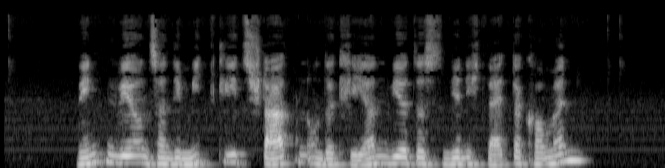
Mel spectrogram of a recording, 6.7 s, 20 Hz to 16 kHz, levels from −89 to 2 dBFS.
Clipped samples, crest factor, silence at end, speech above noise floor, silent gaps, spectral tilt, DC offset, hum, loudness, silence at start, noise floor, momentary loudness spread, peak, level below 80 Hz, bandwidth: under 0.1%; 18 dB; 0.8 s; 44 dB; none; -7 dB/octave; under 0.1%; none; -23 LUFS; 0.75 s; -66 dBFS; 7 LU; -4 dBFS; -60 dBFS; 11.5 kHz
